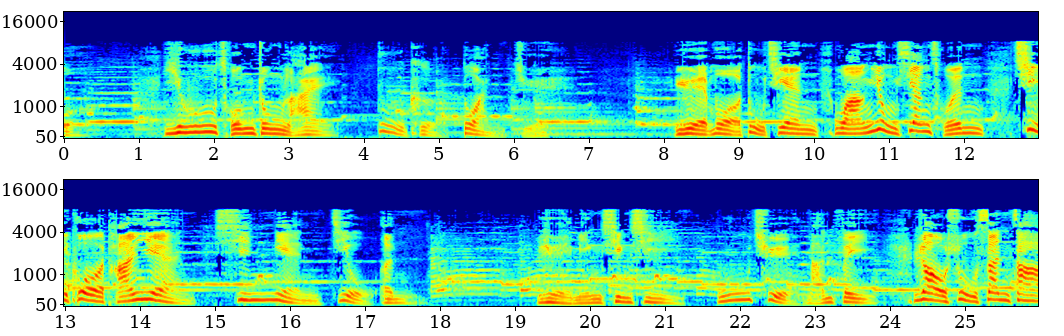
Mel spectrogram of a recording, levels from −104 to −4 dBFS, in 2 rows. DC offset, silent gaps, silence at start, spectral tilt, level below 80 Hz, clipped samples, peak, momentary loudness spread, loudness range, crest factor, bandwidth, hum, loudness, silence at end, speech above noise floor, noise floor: under 0.1%; none; 0 s; -5 dB/octave; -56 dBFS; under 0.1%; -4 dBFS; 18 LU; 11 LU; 20 dB; 8.8 kHz; none; -21 LUFS; 0 s; 30 dB; -51 dBFS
